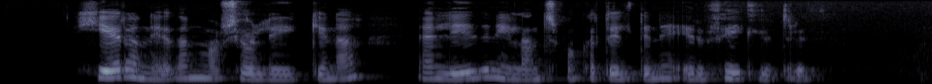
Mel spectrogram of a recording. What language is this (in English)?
Icelandic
